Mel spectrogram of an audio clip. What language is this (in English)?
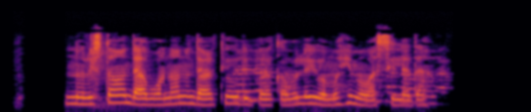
Pashto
